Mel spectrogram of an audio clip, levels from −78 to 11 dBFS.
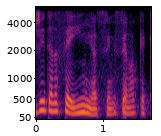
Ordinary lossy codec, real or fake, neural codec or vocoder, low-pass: none; fake; codec, 16 kHz in and 24 kHz out, 0.4 kbps, LongCat-Audio-Codec, two codebook decoder; 5.4 kHz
